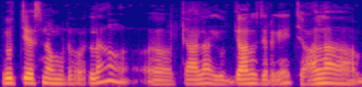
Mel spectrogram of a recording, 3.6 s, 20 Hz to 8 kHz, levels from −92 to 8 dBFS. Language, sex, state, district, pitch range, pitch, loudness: Telugu, male, Andhra Pradesh, Anantapur, 140-165 Hz, 155 Hz, -21 LUFS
